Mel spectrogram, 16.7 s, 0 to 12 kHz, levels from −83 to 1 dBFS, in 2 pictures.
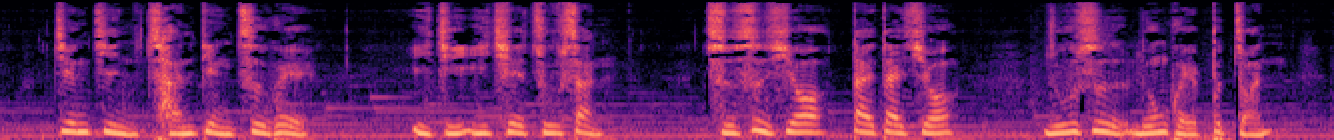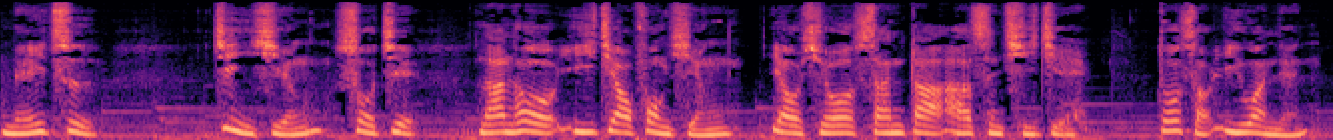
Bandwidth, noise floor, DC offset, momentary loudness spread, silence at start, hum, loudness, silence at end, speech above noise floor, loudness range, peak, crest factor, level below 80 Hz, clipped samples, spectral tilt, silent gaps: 11.5 kHz; -36 dBFS; under 0.1%; 10 LU; 0 s; none; -16 LUFS; 0 s; 20 dB; 2 LU; 0 dBFS; 16 dB; -40 dBFS; under 0.1%; -4 dB/octave; none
